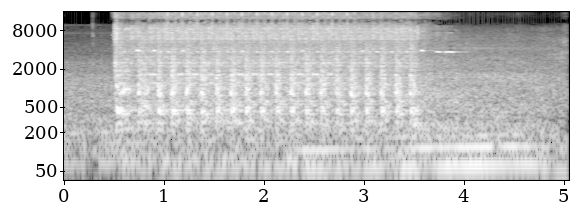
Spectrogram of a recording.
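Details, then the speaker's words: 2018 Toyota Camry, crash-damaged with replaced engine, many fault codes including disconnected air sensor: starter cranks steadily about three turns a second but never fires; no spark, no power at the coil connector. "ما شايفين ما في شراره فخلونا ما في مشكله"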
